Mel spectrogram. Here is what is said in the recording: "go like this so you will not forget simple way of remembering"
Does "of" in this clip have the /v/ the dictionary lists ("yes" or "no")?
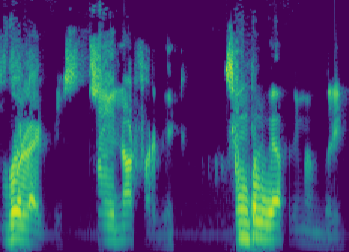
no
